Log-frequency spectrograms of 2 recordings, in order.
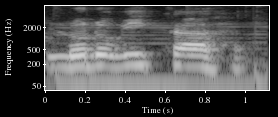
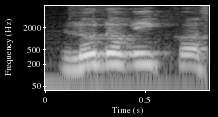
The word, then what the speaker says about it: Ludovico: titles in 1500 uh Duke Ludovic no ludovico starts US troops reconquer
